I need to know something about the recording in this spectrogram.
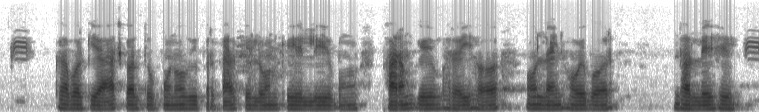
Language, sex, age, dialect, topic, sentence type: Chhattisgarhi, male, 18-24, Eastern, banking, statement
